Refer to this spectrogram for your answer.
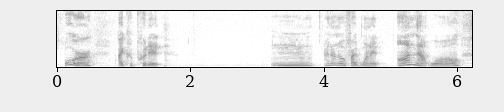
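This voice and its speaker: In a dark, mellow, medium-pitched voice, a woman speaks at a fairly slow pace with lively intonation. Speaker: vlogger. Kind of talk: casual video tour monologue. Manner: hesitant, thinking aloud.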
